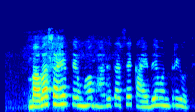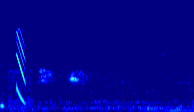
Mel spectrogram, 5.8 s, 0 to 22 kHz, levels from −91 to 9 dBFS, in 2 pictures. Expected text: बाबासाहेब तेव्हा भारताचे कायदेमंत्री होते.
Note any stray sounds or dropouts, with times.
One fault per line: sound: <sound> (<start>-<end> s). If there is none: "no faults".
sound: chirp (3.2-3.3 s)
